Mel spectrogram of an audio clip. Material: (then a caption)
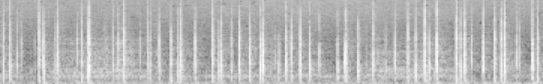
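Leather. Long nails tap and scratch the cover of a brown leather-bound book with a stitched spine, held upright. About thirty quick, dry taps come in a steady run over a faint scratchy hiss, each one short and crisp with almost no ring.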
